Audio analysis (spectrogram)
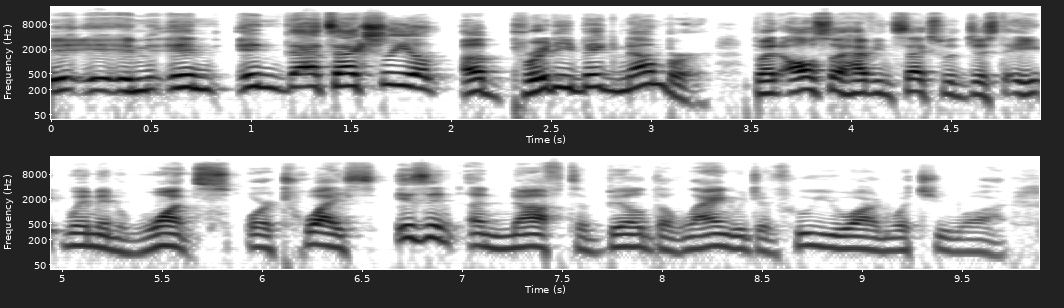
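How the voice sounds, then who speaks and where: A man's voice: a little high, dark tone. A man hosting a solo podcast, talking bluntly and profanely, often restarting words and acting out quotes. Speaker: podcast host and coach.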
